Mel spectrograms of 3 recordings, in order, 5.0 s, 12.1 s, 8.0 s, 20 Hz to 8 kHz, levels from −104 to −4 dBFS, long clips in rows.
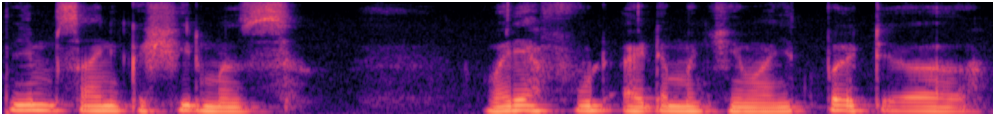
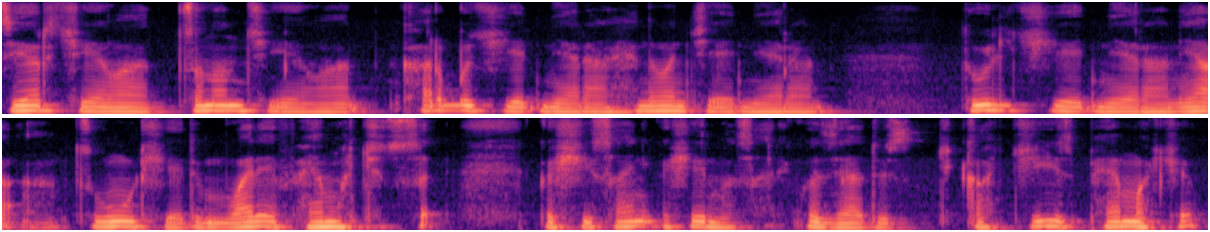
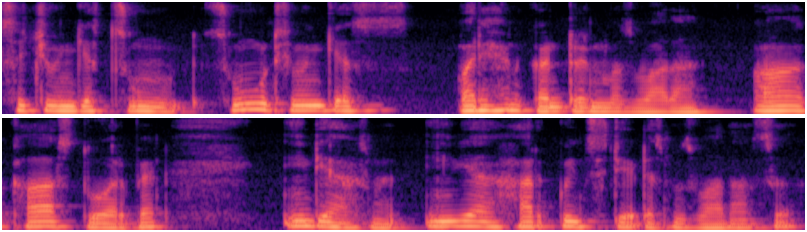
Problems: none marked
